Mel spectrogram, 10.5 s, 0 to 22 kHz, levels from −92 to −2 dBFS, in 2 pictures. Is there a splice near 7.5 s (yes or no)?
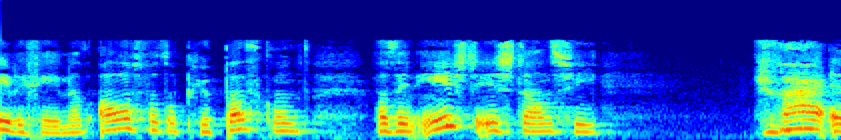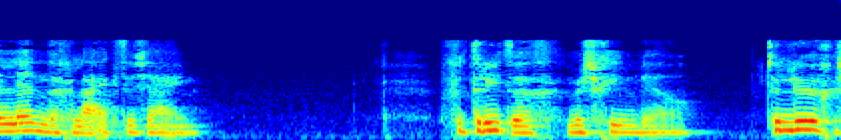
no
